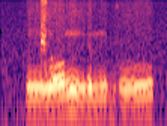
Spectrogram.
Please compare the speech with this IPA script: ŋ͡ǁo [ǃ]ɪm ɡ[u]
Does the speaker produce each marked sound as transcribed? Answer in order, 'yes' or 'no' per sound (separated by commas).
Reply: no, yes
